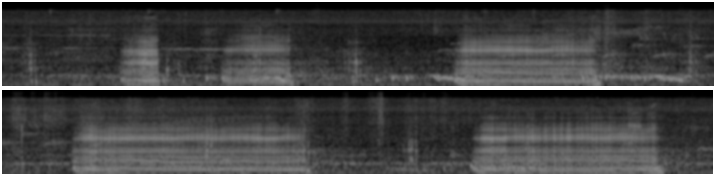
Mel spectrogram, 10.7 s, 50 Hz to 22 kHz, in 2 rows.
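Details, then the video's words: Goat snoring while asleep in a field on the first day of spring: drawn-out, nasal, harmonic moaning breaths about one and a half seconds long, returning every few seconds, with shorter rough grunts between them. "heres a goat snoring for 16 minutes"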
